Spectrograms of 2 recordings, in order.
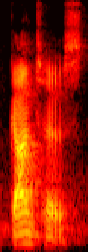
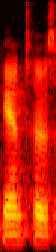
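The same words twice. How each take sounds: First: Gantos with a broad AH, GAHN-tohs; alternative pronunciation. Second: Gantos with a flat A, GAN-tohs; short front A in Gantos, as in "can't"; chosen pronunciation. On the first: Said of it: "learn how to pronounce his name". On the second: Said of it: "I'm gonna say Gantos". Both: Shown as a demonstration.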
